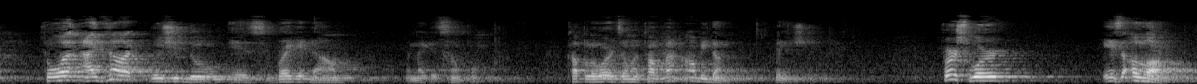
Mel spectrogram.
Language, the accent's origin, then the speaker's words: English; Texas, United States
